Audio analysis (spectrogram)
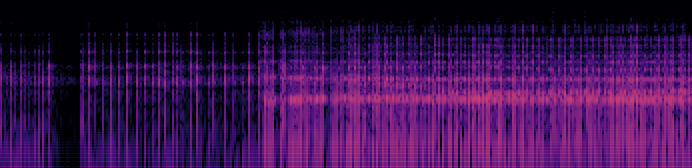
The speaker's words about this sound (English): Vocal fry. Just frying some vocals.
